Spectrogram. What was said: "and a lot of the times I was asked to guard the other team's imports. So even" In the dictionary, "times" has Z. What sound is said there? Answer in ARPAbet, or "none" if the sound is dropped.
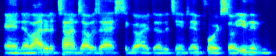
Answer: Z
